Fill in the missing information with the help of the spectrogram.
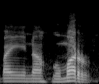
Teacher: মিমটা এসে সরাসরি রকে ধরে ফেলবে, বাইনা হুমার।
